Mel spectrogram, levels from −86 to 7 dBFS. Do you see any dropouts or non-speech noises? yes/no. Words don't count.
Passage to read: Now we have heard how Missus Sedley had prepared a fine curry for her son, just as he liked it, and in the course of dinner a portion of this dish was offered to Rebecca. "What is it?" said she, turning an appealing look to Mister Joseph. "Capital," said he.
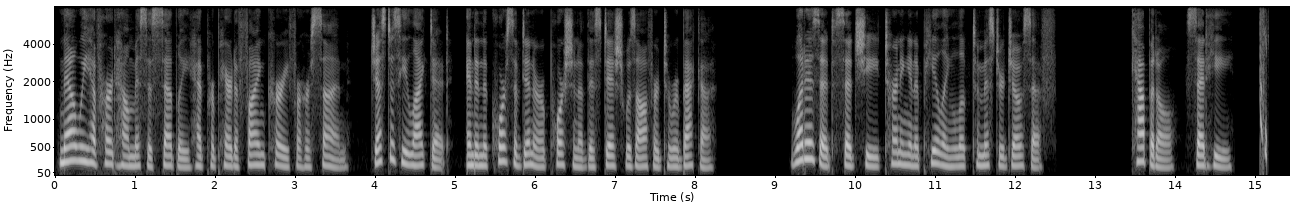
yes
